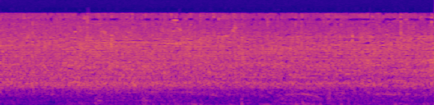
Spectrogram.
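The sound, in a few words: basketball arena crowd cheering loudly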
